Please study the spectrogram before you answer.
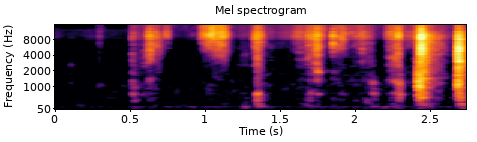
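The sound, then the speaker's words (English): Tarot cards being shaken and shuffled in a few short, quiet bursts of dry papery rustling and riffling, with brief pauses between them. “How's that? It's called shaking the cards up.”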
